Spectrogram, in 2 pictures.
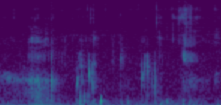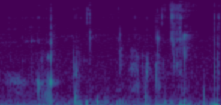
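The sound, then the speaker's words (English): A dog, Roxy, chews and bites while trying to eat food, with irregular wet crunching and clicking of its jaws over a steady low background, ending in one louder snap. No one speaks. “Stop trying to eat my food!”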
